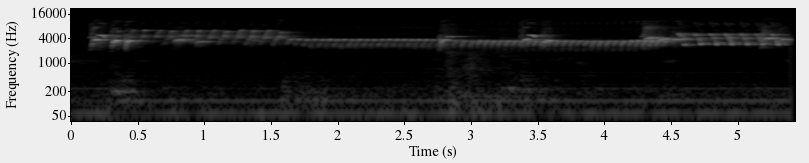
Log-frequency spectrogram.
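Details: Belgian canary 'campainha' song from a canary room, for training chicks to sing: long, steady, high rolling trills broken by brief upward flicks, sustained almost throughout, with a faint hum.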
